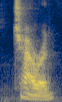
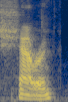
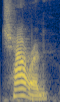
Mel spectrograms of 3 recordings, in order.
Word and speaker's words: Charon: It has five moons around it, the largest being Charon, or I think it's pronounced Charon, actually. I think everyone just sees the CH and goes, Charon, but I believe it's Charon.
